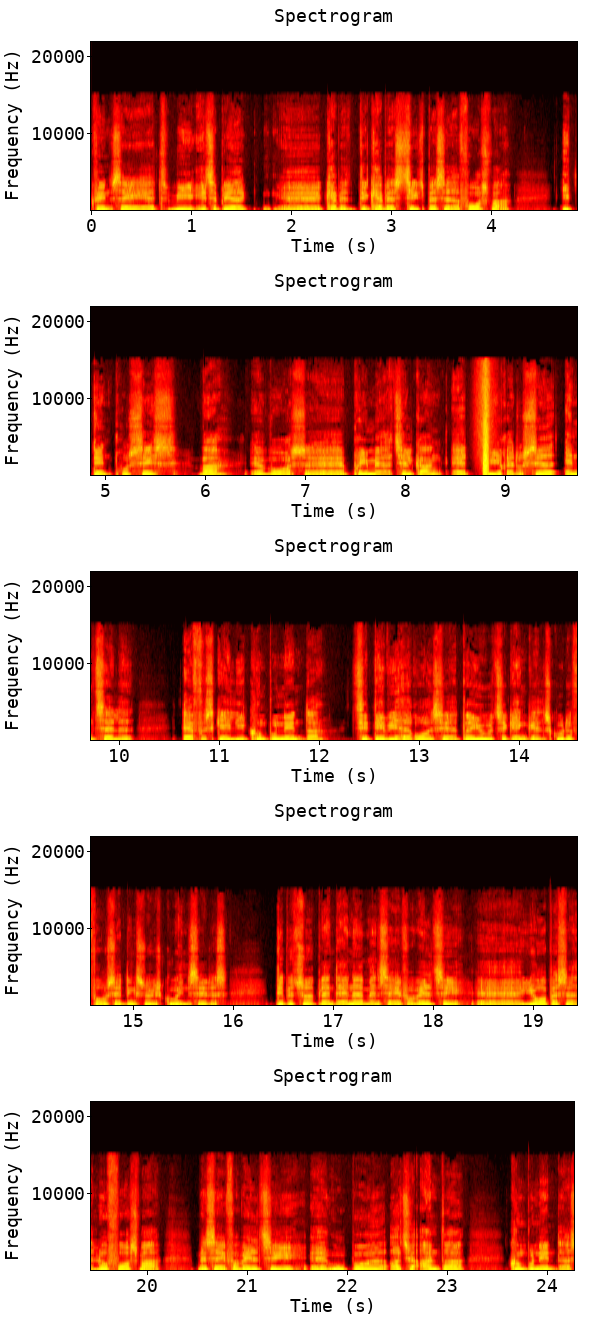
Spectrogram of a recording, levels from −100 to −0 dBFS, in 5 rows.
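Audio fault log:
8.66–8.96 s, wireless microphone noise hit: after "øh primære tilgang at", the FM radio link fades and receiver noise swells into a static swish, seen as a broadband spectrogram smear.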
